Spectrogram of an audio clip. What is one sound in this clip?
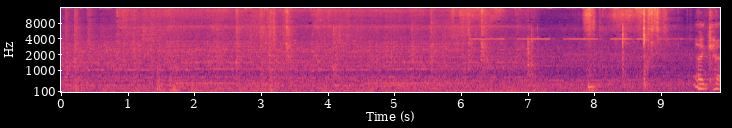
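A printer whirs and hums steadily as it feeds paper.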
